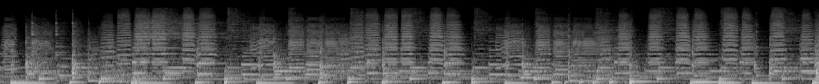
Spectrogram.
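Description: Live salsa orchestra playing an instrumental passage: trumpets and trombones over piano, upright bass and percussion, with a steady driving beat.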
